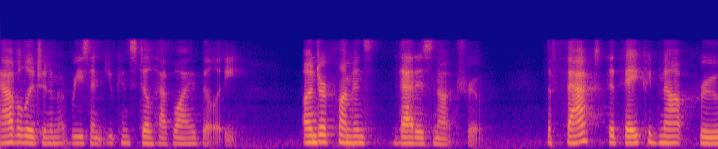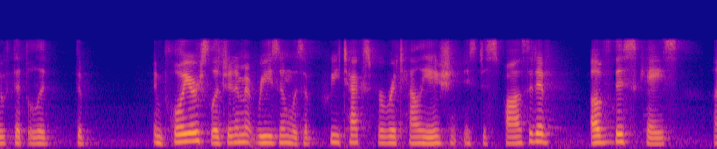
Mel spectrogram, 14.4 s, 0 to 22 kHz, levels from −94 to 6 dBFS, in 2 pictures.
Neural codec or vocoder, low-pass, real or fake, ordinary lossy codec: codec, 16 kHz, about 1 kbps, DyCAST, with the encoder's durations; 7.2 kHz; fake; AAC, 48 kbps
